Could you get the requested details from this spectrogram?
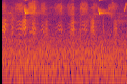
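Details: A California towhee foraging on the ground in Del Monte Forest, California, gives two sharp, high, metallic "tsip" calls about a second and a half apart, over steady background hiss and faint distant chirping.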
